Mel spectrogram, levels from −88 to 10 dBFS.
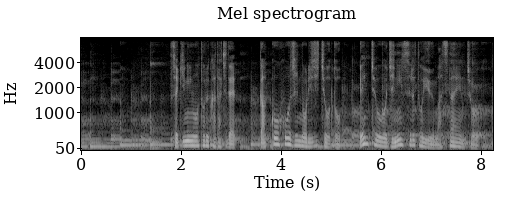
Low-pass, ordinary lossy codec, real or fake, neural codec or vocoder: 7.2 kHz; none; fake; codec, 16 kHz, 8 kbps, FunCodec, trained on LibriTTS, 25 frames a second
